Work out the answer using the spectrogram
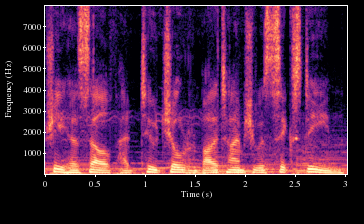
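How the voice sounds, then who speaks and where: A man's voice: lowish voice, moderate pace. A British man narrating a scripted television news report as its reporter. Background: music.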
